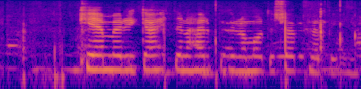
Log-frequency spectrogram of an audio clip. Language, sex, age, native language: Icelandic, female, 13, Icelandic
